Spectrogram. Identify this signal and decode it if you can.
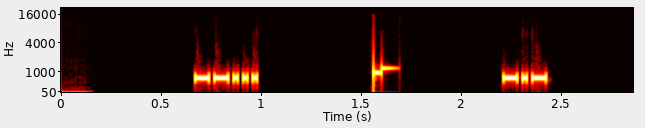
Morse code, heard as a keyed tone, about 50 wpm, 700 Hz. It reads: 7 K
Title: Single Letter-Number - Rapid-Fire 50wpm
